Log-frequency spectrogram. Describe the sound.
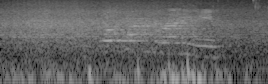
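Hard rain pours down in a dense, steady hiss, with a few soft low thumps and a faint murmuring voice barely showing through the downpour.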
